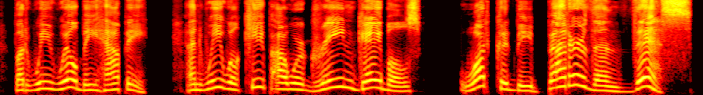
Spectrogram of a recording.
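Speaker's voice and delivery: overflowing with hope for the future; girl's joyful speech; Anne joyful. Acted.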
